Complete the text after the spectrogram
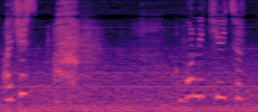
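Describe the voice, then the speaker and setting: A woman's voice: extremely high pitch, very slow, noisy background, full character voice. An actress playing a young female racing driver who resents her family and speaks in a direct, guarded, bitter way. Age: young adult. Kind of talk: video game cutscene acting. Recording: game cutscene with loud vehicle ambience.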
